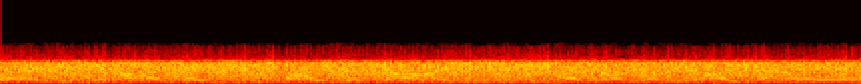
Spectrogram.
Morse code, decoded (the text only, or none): none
